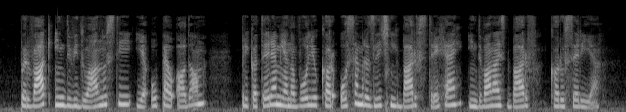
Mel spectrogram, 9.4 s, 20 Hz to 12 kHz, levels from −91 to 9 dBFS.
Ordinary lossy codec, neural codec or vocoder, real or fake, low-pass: AAC, 32 kbps; none; real; 7.2 kHz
